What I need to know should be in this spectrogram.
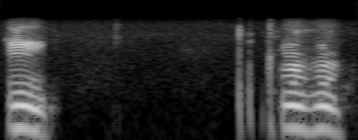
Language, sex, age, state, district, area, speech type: Kannada, male, 18-30, Karnataka, Bellary, rural, conversation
